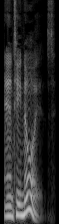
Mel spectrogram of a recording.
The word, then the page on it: antinoise: British English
